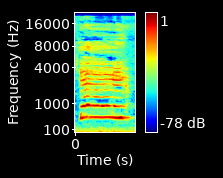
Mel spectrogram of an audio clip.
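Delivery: high-pitched drawn-out yay; a small, high cheer held out long; playful little cheer. Real, not acted. Playful cheer after promoting link.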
